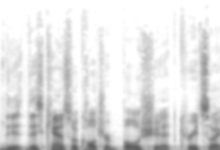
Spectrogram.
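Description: A man's plain, everyday voice, fairly low in pitch, with ordinary pitch variation. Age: 30s. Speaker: podcast co-host. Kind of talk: casual discussion.

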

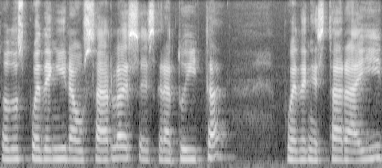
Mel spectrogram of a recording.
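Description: Moderately paced speech from a woman, pitched in the middle range. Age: 60s. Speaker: language school director. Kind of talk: podcast interview.

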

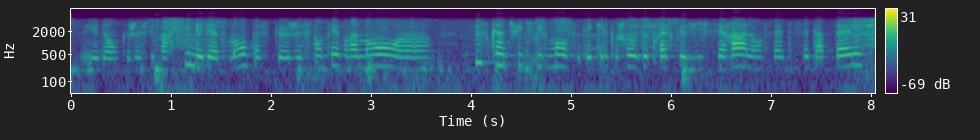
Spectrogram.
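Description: At a moderate pace, a woman with a plain, everyday voice talks at a fairly high pitch with fairly even intonation. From Brazil. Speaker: yoga teacher. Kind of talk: interview.

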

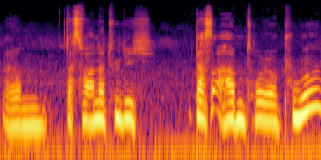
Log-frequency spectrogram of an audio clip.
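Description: A man's dark, mellow voice, high in pitch, with ordinary pitch variation. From northern Germany, Wilhelmshaven. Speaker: supporter of the channel. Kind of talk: casual chat. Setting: outdoors in a forest.

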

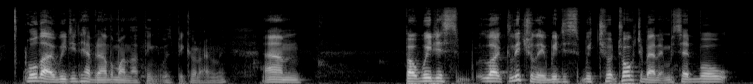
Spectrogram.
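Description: A very fast pace in an Australian accent, with lively intonation and big swings in loudness. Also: man, medium pitch for a man. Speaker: podcast co-host. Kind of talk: casual chat.

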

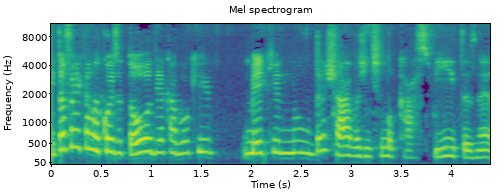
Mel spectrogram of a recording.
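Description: A woman speaks with very wide pitch swings. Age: 30s. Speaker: guest fan. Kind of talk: casual chat. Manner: animated.

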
